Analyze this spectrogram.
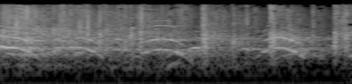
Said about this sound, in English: Major clappage.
